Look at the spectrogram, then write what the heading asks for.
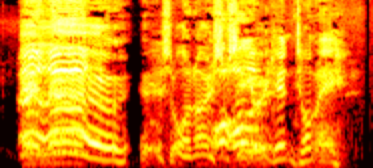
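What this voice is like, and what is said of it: British man doing Bane-like voice. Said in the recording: “trying to do like an old Jewish man who's like impersonating Bane ... Alfie Solomon's accent ... it's a British guy pretending to be Bane”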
